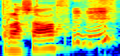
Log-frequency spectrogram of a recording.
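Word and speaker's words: Brașov: It's pronounced Brasov, but something like that.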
